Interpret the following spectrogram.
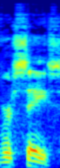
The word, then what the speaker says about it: Versace: Nomi's mispronunciation of Versace as Versace.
